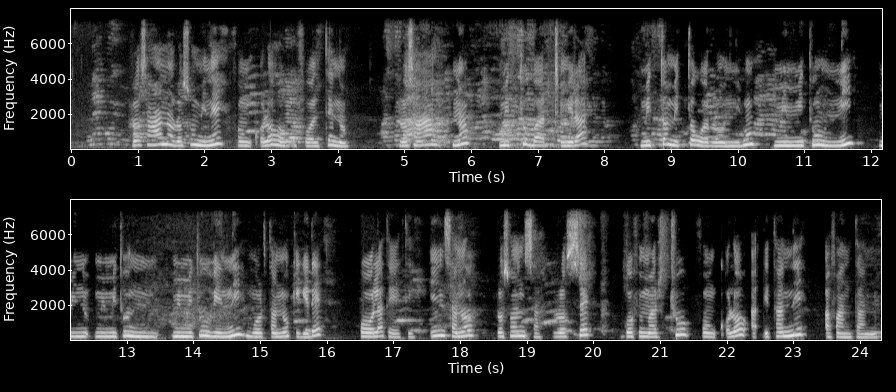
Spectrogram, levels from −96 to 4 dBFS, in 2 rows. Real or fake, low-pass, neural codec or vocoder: real; 7.2 kHz; none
